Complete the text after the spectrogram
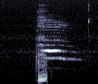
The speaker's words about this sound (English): There we go. I can hear the cat.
